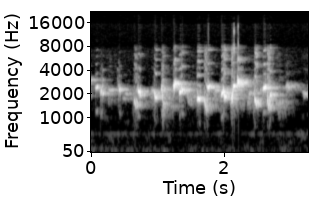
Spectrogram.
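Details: Yellow-vented bulbul (trucukan) singing in the nggaruda ngropel style: a rapid run of bubbly, slurred whistled notes that jump up and down, delivered about two to three per second with no other sounds.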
